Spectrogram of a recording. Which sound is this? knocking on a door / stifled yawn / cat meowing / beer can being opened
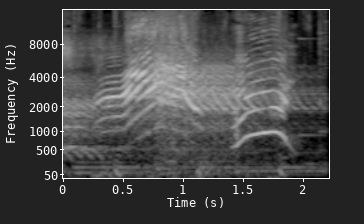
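cat meowing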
